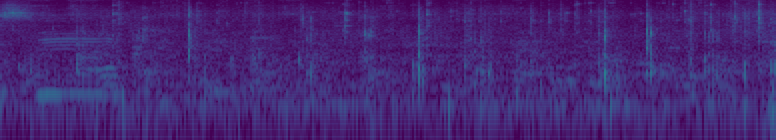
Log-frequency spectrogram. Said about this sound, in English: Horse-drawn carriages. I feel like I've time-traveled.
